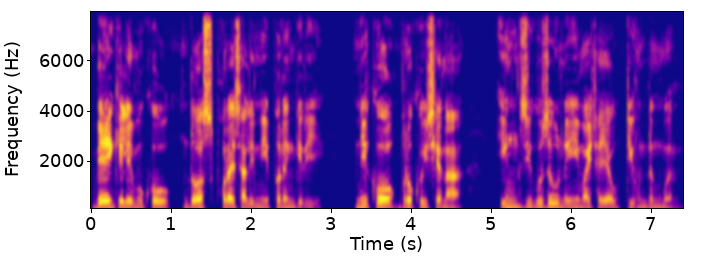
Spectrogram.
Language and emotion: Bodo, neutral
